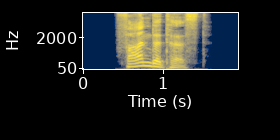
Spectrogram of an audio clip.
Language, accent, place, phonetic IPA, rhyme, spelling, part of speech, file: German, Germany, Berlin, [ˈfaːndətəst], -aːndətəst, fahndetest, verb, De-fahndetest.ogg
- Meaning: inflection of fahnden: 1. second-person singular preterite 2. second-person singular subjunctive II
